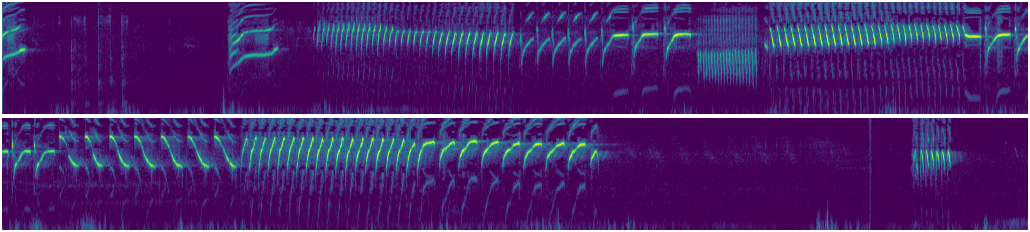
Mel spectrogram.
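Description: A songbird singing in long runs of rapid, high chirping trills, falling quiet for a few seconds before one short burst near the end. Faint low knocks sound underneath.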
